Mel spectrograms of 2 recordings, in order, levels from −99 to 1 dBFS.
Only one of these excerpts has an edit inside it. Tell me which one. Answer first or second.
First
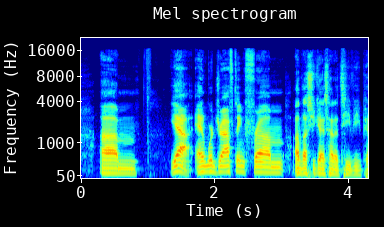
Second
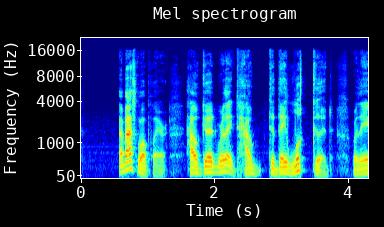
first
